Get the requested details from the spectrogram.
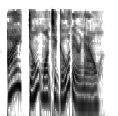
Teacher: The important words don't, go, now are said with more stress. The smaller words like I, to, and there are lighter, faster, and softer.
